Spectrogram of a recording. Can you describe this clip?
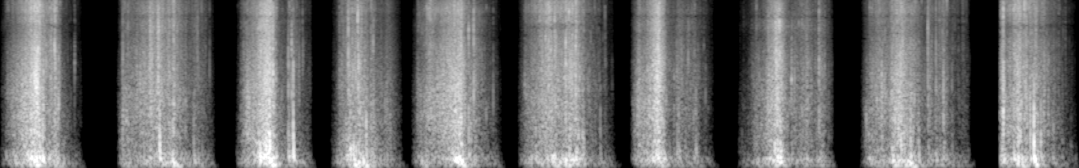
Some Fieldrecordings i did during my holidays in sweden
Its already edited. You only have to cut the samples on your own.
For professional Sounddesign/Foley just hit me up.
